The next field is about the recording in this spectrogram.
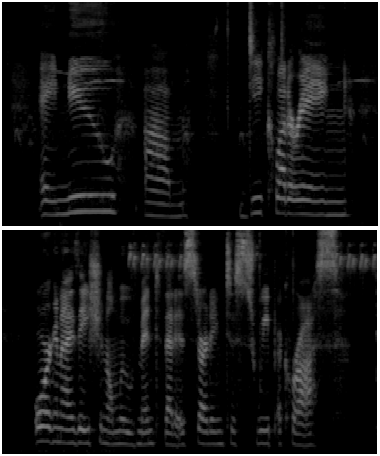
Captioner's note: birdsong in background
